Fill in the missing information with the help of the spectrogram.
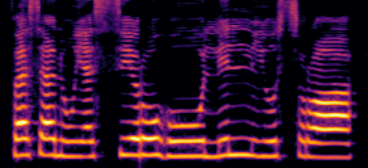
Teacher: रा पे पेश है तो यहाँ रा का हुक्म है तफ़ख़ीम, लिहाजा उसका ध्यान रहे भारी आवाज़ में उसे अदा करना है। आखिरी में हाँ है और उस पे ये अलामा का मतलब है मद सिला सुग़रा, लिहाजा 2 मद के बराबर हमें अपनी आवाज़ खींचना है।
